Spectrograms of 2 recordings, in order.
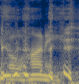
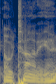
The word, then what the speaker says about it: Ohtani: Yeah, I guess I kind of butchered his name, didn't I? Shohei Ohtani. Shohei. Shohei Ohtani.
